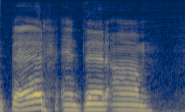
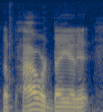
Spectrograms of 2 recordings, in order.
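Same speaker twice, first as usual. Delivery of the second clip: lower, thick Southern "did"; childhood Southern accent; 5 semitones lower, 3 dB quieter than usual. Shown as a demonstration. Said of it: "get rid of my Southern accent".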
